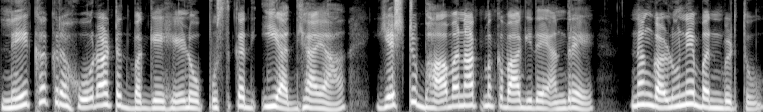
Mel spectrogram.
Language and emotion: Kannada, sad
